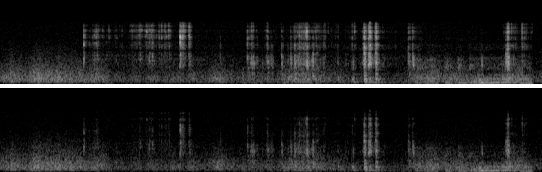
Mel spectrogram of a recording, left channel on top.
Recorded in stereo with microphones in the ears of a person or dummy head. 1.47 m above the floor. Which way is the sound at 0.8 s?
85° left.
